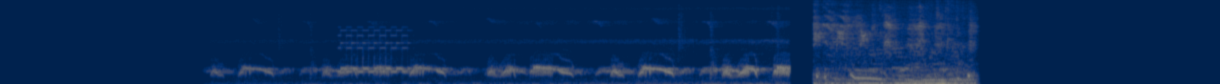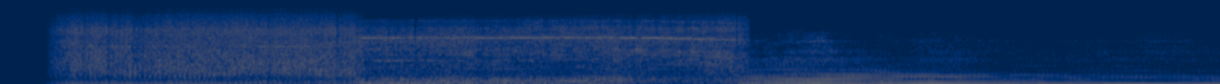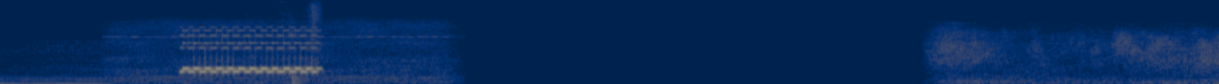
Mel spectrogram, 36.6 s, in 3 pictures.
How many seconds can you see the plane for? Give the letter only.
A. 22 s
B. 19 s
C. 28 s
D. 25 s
B.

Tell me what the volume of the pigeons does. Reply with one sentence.
The loudness of the pigeons goes up.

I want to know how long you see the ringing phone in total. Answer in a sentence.
You can hear the ringing phone for 2 seconds altogether.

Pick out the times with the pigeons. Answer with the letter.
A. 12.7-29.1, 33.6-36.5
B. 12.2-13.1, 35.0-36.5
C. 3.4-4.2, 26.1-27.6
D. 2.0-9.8
D.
